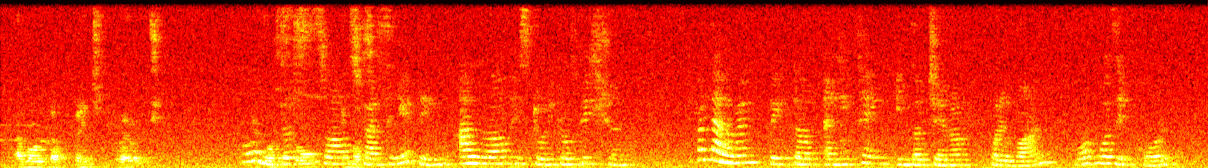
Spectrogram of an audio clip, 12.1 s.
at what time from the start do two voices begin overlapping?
2.5 s

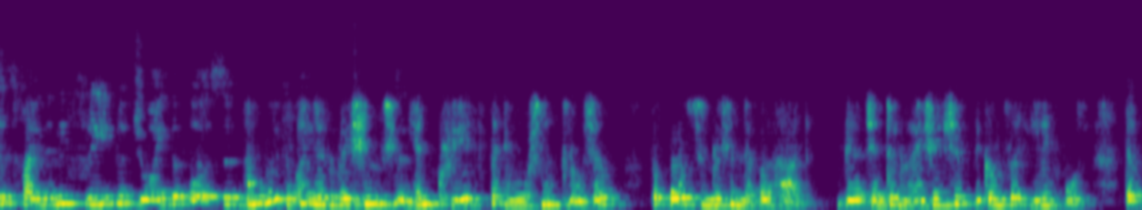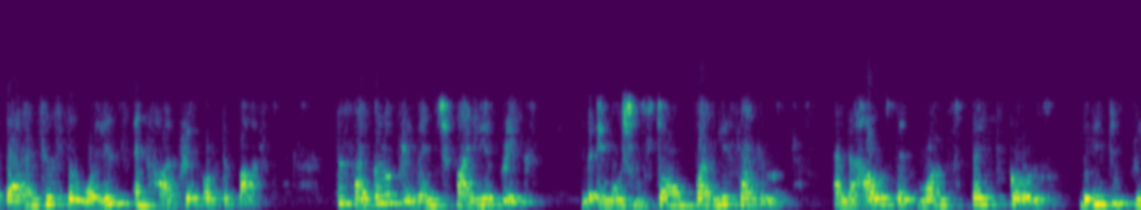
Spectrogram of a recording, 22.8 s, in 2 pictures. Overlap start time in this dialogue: 2.4 s

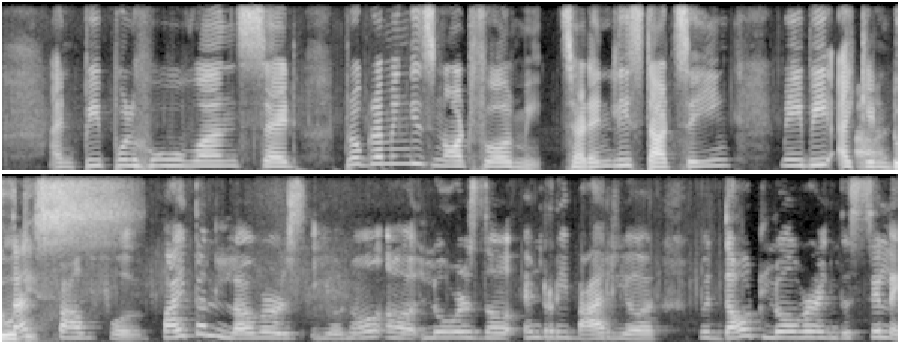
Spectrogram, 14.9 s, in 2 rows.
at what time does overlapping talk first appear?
7.2 s

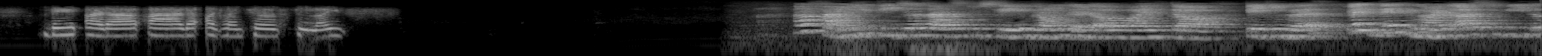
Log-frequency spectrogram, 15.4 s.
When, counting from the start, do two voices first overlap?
none

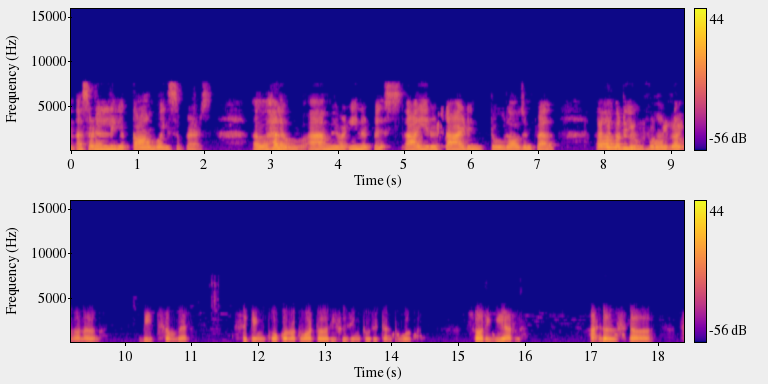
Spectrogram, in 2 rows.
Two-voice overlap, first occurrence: 7.9 s

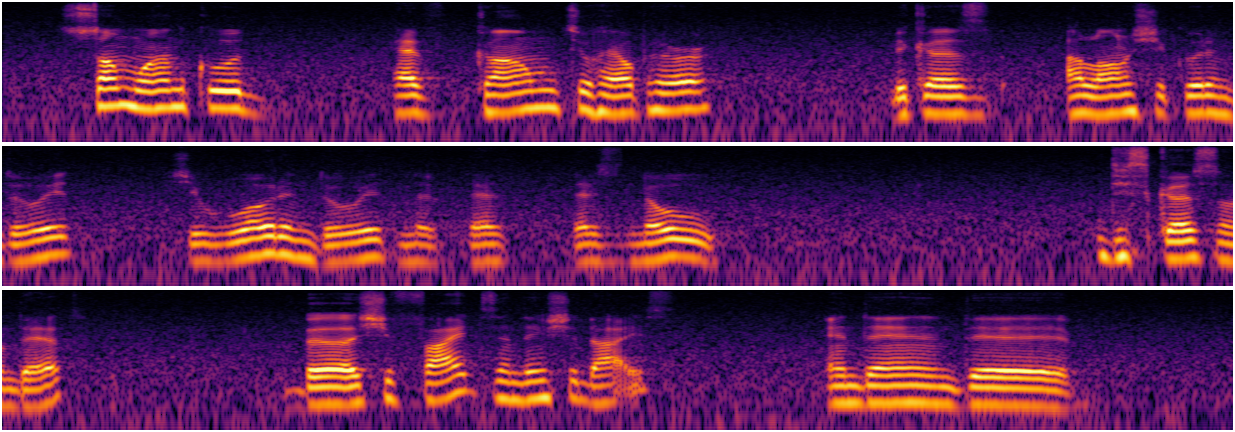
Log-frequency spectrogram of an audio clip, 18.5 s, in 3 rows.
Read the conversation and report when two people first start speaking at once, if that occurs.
none

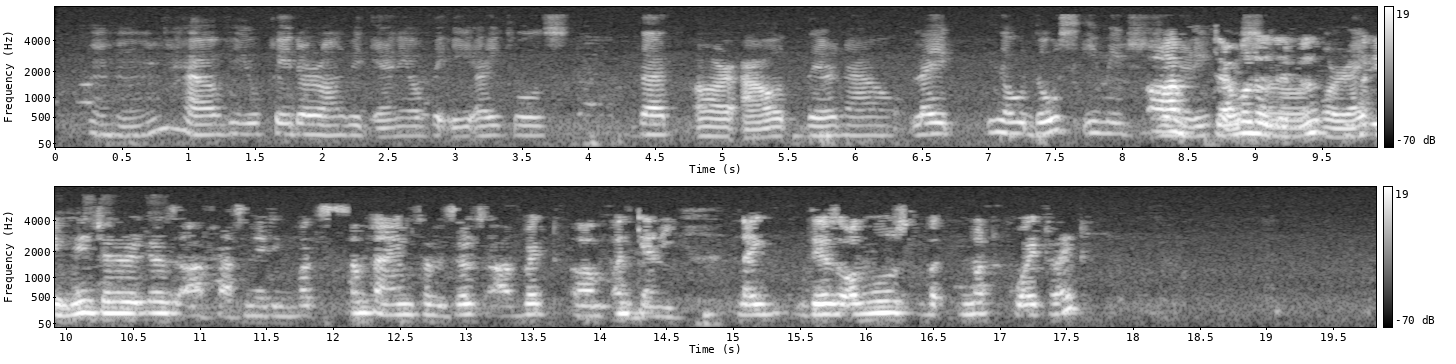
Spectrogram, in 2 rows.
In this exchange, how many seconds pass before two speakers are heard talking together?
8.2 s

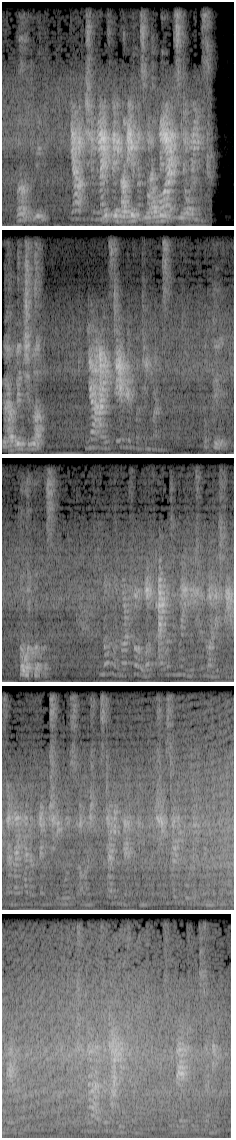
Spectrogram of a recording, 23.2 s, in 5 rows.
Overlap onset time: 2.0 s

